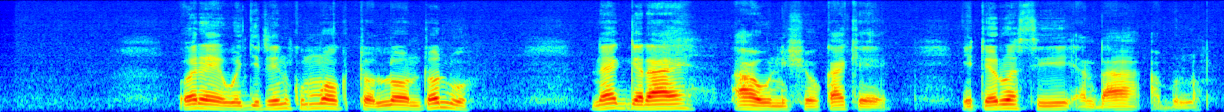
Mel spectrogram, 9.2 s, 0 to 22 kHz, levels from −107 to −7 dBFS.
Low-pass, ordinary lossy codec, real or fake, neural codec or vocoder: none; none; fake; vocoder, 44.1 kHz, 128 mel bands, Pupu-Vocoder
